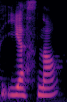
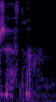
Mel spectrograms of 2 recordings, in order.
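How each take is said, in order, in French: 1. Le nom commence par un son Y. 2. Le nom commence par un son J. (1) "apparemment ça se prononce Yasna" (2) "Je préfère Jasna"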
